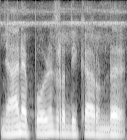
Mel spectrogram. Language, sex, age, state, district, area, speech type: Malayalam, male, 18-30, Kerala, Kottayam, rural, read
